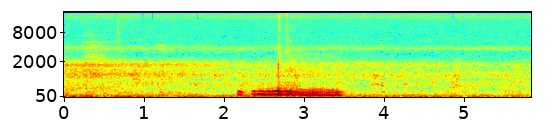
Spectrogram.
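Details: Curled neatly on a round stool in early March, the cat Shiro gives one low, rattling snore lasting just over a second, then near quiet with soft background hum.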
